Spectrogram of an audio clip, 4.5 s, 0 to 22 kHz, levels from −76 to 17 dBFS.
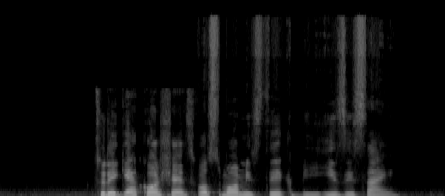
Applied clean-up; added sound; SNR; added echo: none; none; none; none.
